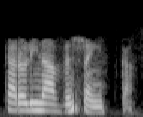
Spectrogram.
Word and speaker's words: Carolina Wyszyńska: My name is Carolina Wyszyńska. – And thank you, Carolina. Now everyone listening understands why I didn't try to pronounce it. It's Polish. Yes.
